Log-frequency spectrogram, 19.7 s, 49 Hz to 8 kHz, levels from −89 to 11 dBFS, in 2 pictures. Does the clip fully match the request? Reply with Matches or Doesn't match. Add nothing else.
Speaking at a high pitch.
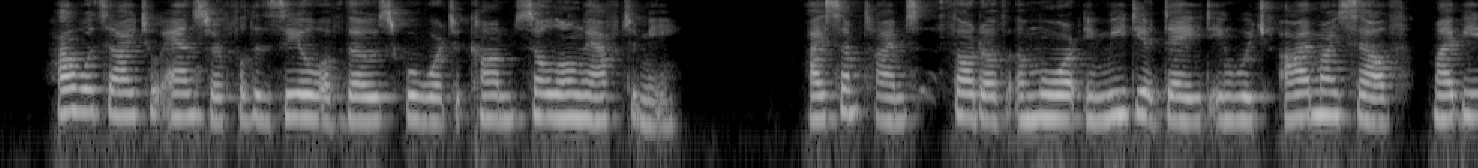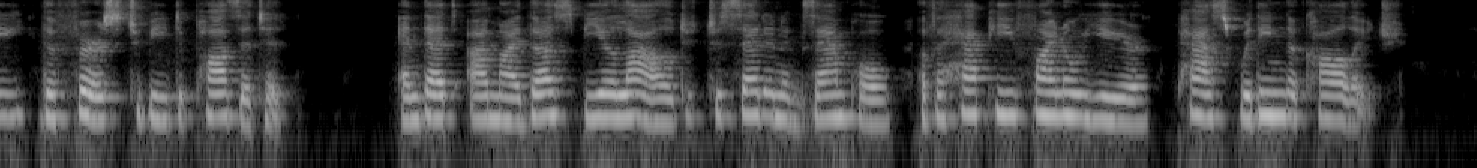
Matches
